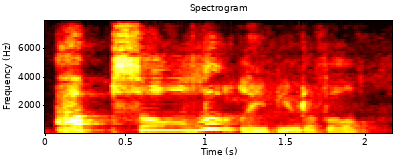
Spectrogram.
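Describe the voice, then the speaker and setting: A woman voicing a mild storybook husband, reading his words slowly and with emphasis. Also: fairly high pitch, expressive, mellow, low-quality recording. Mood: pleasantly emphatic. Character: mild, puckered storybook husband, adult man.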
